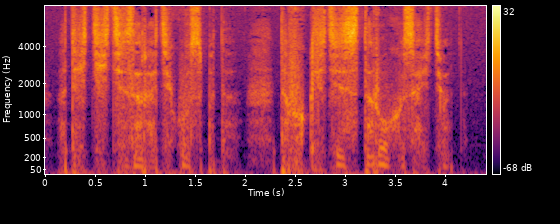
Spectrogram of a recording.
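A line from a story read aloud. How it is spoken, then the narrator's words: Frightened embarrassed whisper. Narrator (Russian): с испугом, вся покраснев, прошептала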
